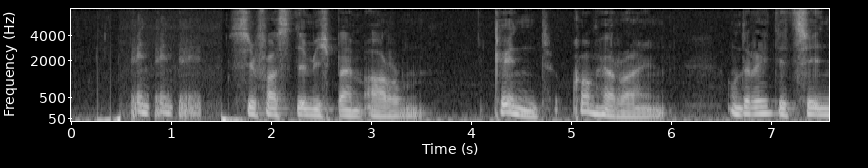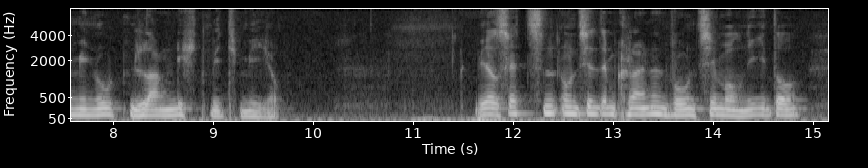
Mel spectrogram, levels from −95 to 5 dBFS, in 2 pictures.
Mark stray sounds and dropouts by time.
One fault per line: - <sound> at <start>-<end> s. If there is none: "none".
- laugh at 0.6-1.3 s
